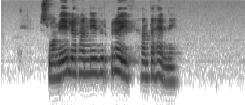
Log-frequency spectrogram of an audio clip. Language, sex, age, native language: Icelandic, female, 50-59, Icelandic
